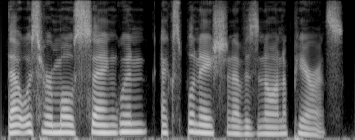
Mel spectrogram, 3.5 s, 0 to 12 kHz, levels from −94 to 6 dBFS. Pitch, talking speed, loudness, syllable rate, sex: 180 Hz, 170 wpm, -18 LUFS, 5.7 syllables/s, female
